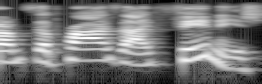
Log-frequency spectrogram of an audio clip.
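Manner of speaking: usual speaking voice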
